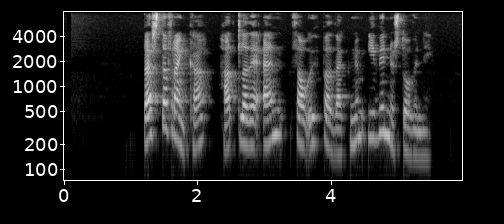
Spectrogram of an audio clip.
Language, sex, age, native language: Icelandic, female, 40-49, Icelandic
